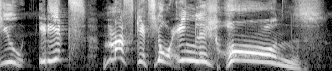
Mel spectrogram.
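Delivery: high, slowing shout at his men; exasperated shout. Acted. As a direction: berate the idiots who don't get it. Berating confused troops.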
